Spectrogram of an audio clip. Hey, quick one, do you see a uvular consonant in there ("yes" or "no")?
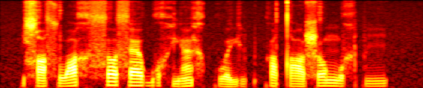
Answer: no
